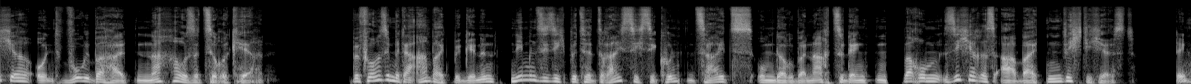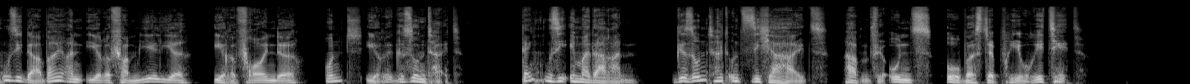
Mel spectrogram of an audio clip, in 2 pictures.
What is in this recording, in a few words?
German voice commercial cement; breedon cement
